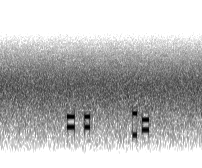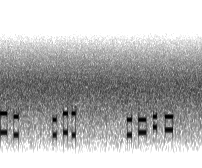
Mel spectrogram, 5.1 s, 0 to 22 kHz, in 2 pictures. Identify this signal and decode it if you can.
DTMF, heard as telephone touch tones, dialled by hand, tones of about 80 ms, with phone line noise. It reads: 00 37 62 163 1408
